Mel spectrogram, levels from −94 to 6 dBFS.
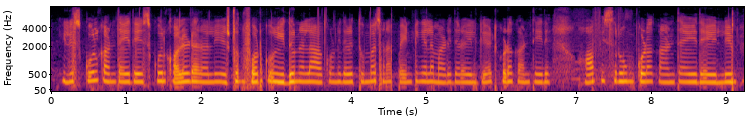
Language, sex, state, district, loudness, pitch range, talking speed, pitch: Kannada, female, Karnataka, Dharwad, -18 LUFS, 250-265 Hz, 175 wpm, 255 Hz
